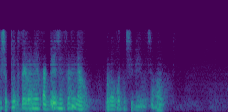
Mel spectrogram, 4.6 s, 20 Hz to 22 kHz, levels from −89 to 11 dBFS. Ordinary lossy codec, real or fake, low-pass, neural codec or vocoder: none; fake; 7.2 kHz; codec, 44.1 kHz, 0.9 kbps, DAC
